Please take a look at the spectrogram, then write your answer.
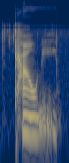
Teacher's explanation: county with a T or county without a T, but the vowel is ow, county. 49, country.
